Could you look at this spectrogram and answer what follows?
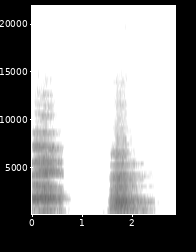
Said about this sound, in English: Paced breathing's good for that. You breathe in deep.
